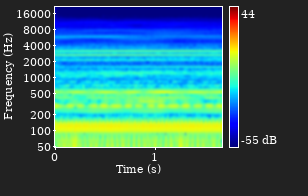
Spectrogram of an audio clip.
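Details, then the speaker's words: Max Jax portable 2-post lift raising a car for the first time under load: constant, even electric pump hum with no surging, grinding or chatter; not the fastest lift but level and running normally. "it's not the fastest lift but"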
